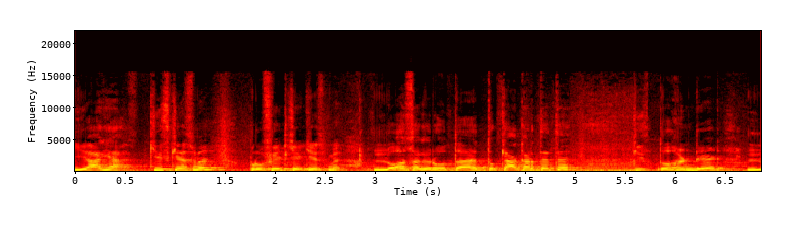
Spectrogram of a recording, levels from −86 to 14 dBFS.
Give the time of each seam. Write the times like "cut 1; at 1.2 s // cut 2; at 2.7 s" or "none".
cut 1; at 2.8 s // cut 2; at 5.6 s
